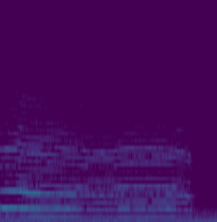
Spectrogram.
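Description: A house cat gives one long, drawn-out meow that slides slowly downward in pitch, close and clear over a low steady hum, then stops, leaving only faint room noise.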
